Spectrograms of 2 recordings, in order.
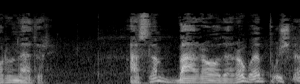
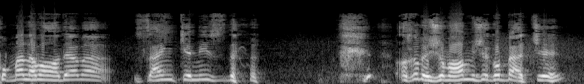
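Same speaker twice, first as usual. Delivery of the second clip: crying while speaking.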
